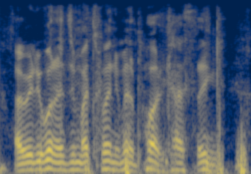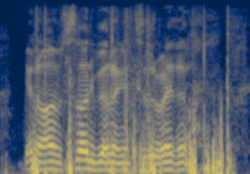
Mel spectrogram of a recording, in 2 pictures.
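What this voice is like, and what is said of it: Unusually deep voice. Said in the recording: “I do have a nice deep voice today. Or at least, like, it sounds like I do.”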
